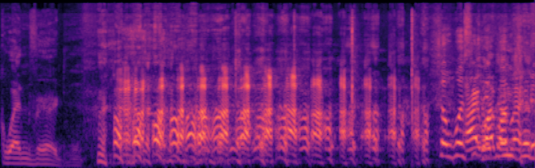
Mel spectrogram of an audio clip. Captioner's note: laughter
